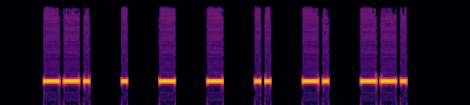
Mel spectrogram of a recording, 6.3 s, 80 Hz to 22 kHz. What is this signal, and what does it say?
Morse code, heard as a keyed tone, about 18 wpm, spaced as for 12 wpm, 1000 Hz. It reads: GETTING
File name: qotdfiles / 12wpm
